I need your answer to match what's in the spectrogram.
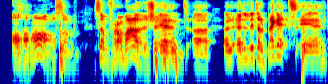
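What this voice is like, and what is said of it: Put-on French accent. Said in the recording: “sounds French. Can anyone do a French accent? I think you can do a French accent.”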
